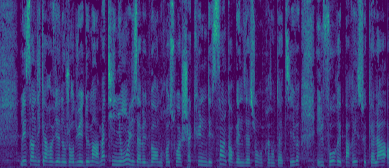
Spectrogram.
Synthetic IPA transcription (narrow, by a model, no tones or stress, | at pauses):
lesɛ̃d̪ikaʁəvjɛnoʒuʁd̪ɥied̪əmɛ̃amat̪ʰiɲjɔ̃elizabɛt̪̚bɔʁnʁəswaʃakʰʲynd̪esɛ̃kɔʁɡanizasjɔ̃ʁəpχezɑ̃t̪at̪ʰivilfoʁepaʁesəkala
